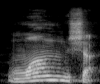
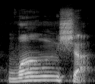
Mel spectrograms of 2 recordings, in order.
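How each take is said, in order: No difference in how they are said.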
